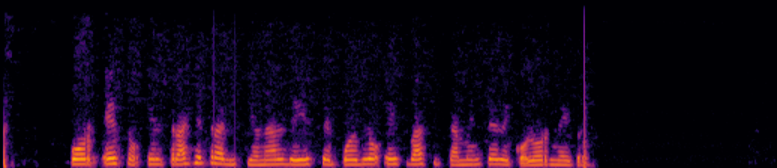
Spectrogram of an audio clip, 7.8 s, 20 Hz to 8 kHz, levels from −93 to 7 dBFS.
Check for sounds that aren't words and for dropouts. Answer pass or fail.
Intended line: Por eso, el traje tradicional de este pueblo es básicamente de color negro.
pass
